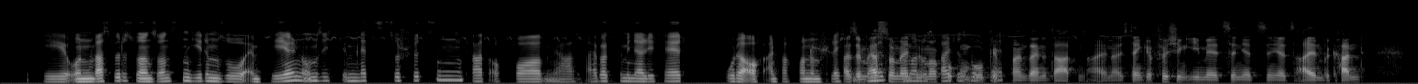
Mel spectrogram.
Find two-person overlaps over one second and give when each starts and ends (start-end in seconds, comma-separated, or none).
8.5-10.0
